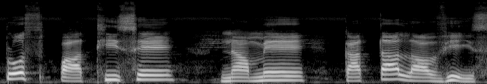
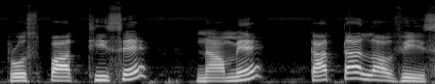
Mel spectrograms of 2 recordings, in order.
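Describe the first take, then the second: First: Slow, careful pronunciation demo; slow and clear. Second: Said in the usual way. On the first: Shown as a demonstration. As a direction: spell it out slowly for learners. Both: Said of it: "এই বাক্যের Greek ভাষা হবে".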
